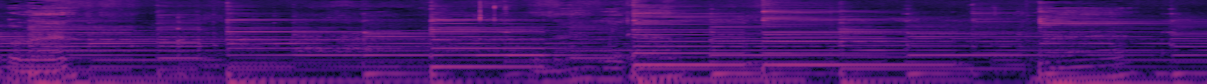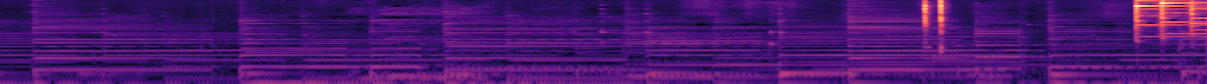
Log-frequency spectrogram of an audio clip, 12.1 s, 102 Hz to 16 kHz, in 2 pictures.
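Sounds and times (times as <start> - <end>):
acoustic guitar playing: 0.0 - 11.8.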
